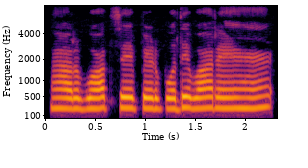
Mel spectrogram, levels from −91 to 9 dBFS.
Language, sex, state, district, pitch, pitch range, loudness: Hindi, female, Chhattisgarh, Raigarh, 235 Hz, 235-245 Hz, -14 LUFS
